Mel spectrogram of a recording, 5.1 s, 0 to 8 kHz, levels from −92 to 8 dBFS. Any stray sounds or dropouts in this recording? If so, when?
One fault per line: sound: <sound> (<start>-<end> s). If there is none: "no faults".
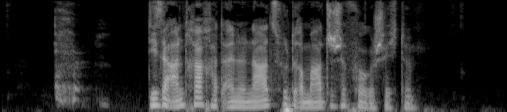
sound: cough (0.5-1.1 s)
